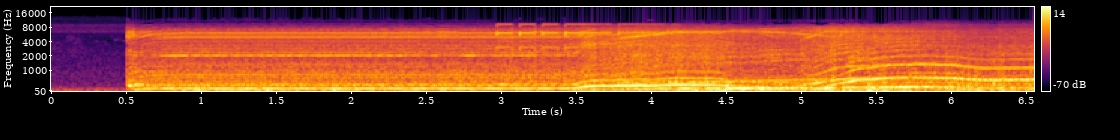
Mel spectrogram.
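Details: Immersion Vortex 250 Pro quadcopter motors on test run after fixing bad bearing sounds, which the owner thinks are fixed; one motor slightly warm: clean whine climbing and falling smoothly with throttle, no gritty rasp or rattle. Normal running.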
